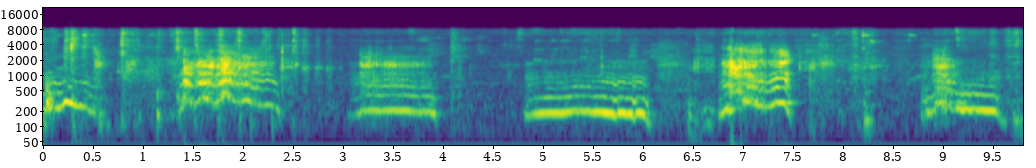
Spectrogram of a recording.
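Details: A playful Shiba Inu with packing tape in its mouth gives sustained, low, groaning growl-whines, each held one to two seconds and sometimes rising then falling, repeated roughly every three seconds with quiet gaps between.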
